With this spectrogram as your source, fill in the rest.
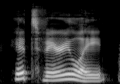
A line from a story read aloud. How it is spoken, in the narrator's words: Arthur sighed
